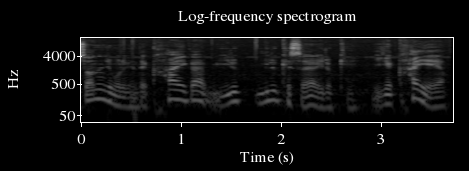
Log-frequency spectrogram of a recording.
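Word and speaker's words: χ: 그래서 스탠다드 가우시안을 제곱을 해서 n개를 더할 경우에 우리가 그것을 카이 스퀘어 랜덤 베리어블이다라고 이야기를 하고 노테이션을 이렇게 씁니다. 그러니까 카이가 제가 뭐 잘 썼는지 모르겠는데 카이가 이렇게 써요.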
